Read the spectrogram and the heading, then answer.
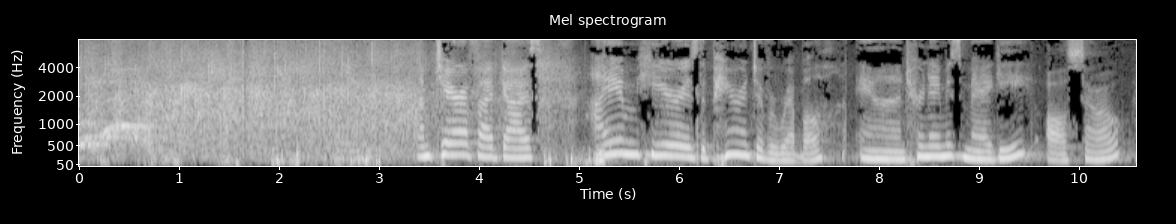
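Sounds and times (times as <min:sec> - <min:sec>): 
crowd applauding: 0:00.0 - 0:04.2
speech: 0:03.4 - 0:10.5.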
